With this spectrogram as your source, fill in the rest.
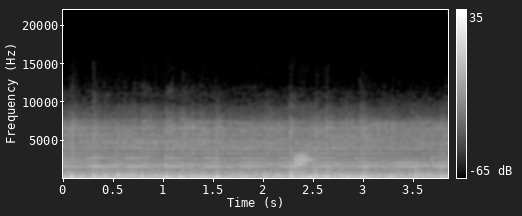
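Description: A railway crossing bell rings steadily.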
